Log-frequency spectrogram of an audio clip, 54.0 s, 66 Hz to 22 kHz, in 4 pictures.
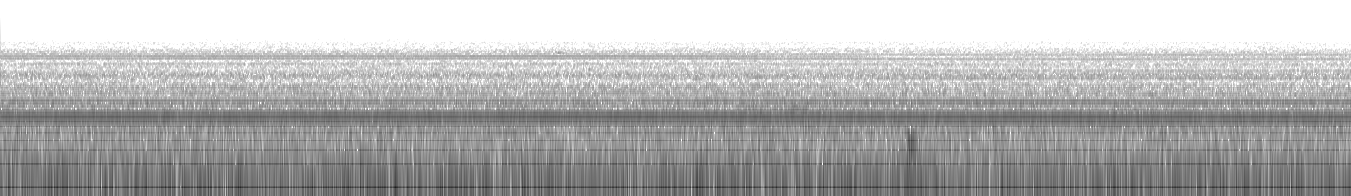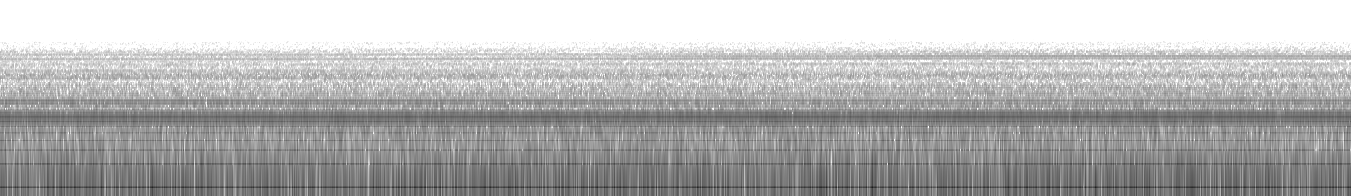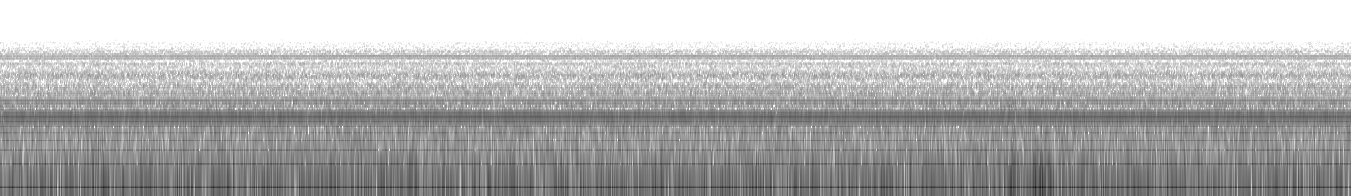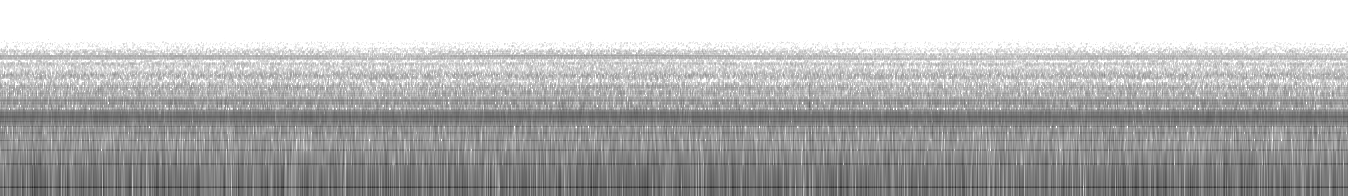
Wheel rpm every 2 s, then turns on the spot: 0, 0, 0, 0, 0, 0, 0, 0, 0, 0, 0, 0, 0, 0, 0, 0, 0, 0, 0, 0, 0, 0, 0, 0, 0, 0, 0.
none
